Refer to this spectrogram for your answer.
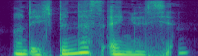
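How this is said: It sounds like the computer voice Siri.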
